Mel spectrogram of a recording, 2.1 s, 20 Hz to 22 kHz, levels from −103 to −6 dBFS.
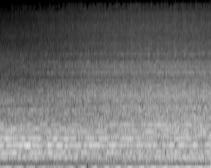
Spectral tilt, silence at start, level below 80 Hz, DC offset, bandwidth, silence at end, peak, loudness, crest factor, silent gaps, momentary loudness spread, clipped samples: -4.5 dB/octave; 0 s; -42 dBFS; under 0.1%; 17.5 kHz; 0 s; -14 dBFS; -28 LUFS; 12 dB; none; 2 LU; under 0.1%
